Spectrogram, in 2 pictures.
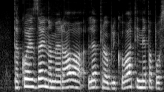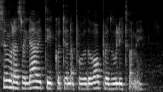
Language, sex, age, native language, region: Slovenian, female, 18-29, Slovenian, Carinthia region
